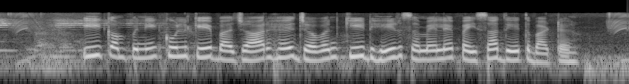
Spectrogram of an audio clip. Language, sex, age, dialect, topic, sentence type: Bhojpuri, female, 18-24, Northern, banking, statement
